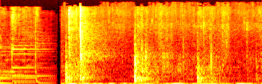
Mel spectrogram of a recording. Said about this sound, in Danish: Mine fodtrin giver genlyd, når jeg hvileløst bevæger mig rundt i de tomme lokaler, jeg befinder mig i.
